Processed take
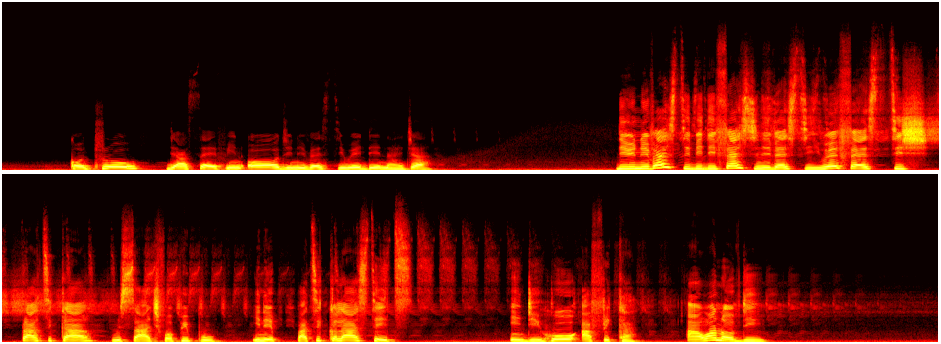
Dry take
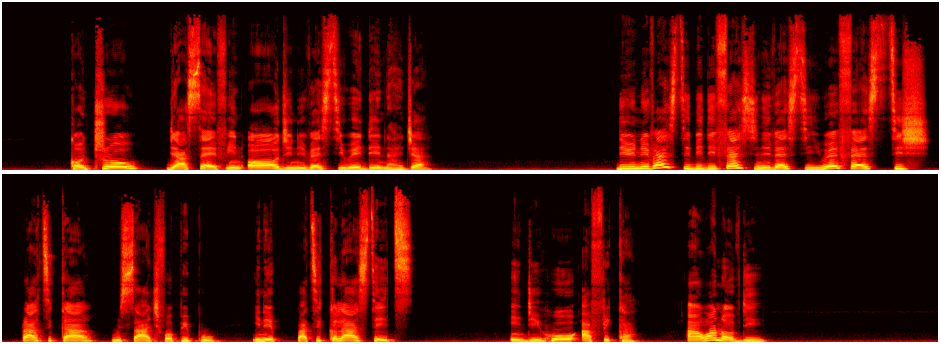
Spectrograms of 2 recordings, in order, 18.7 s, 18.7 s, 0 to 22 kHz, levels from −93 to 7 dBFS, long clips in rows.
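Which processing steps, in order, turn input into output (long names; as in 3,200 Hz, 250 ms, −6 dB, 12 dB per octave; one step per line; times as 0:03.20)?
low-pass filter sweep 620 Hz → 5,400 Hz, 0:03.89–0:05.37
delay with a high-pass on its return 223 ms, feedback 65%, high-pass 5,000 Hz, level −20 dB
boost into a limiter +15.5 dB
level −4.5 dB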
